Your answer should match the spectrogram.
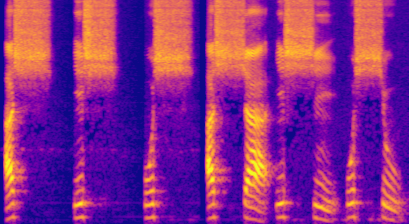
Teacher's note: adalah mengalirnya suara atau yang disebut dengan rakhawah mengalir suara artinya ada bunyi yang tetap mengalir ketika huruf syin dibaca dalam keadaan sukun maupun bertasdid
